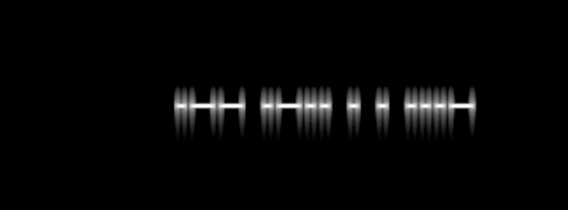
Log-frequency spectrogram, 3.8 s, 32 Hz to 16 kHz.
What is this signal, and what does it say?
Morse code, heard as a keyed tone, about 25 wpm, 700 Hz. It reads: WLEEV
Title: Code Groups - 5 Letters - 25wpm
